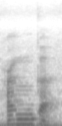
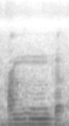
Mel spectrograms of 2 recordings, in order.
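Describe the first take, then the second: Both takes have the same delivery.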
